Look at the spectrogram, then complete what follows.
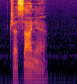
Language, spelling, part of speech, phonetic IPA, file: Polish, czesanie, noun, [t͡ʃɛˈsãɲɛ], Pl-czesanie.ogg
